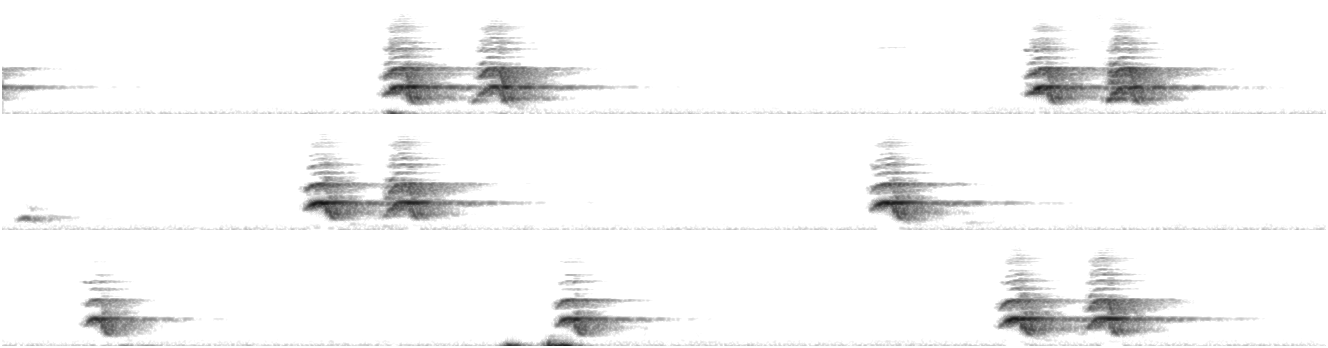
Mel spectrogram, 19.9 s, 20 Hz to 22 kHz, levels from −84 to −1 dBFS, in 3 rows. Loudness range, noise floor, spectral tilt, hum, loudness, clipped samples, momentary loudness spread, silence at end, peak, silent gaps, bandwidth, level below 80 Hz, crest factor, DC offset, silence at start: 10 LU; -73 dBFS; -3.5 dB/octave; none; -21 LUFS; under 0.1%; 18 LU; 0.9 s; -4 dBFS; none; 9.6 kHz; -38 dBFS; 22 dB; under 0.1%; 0 s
